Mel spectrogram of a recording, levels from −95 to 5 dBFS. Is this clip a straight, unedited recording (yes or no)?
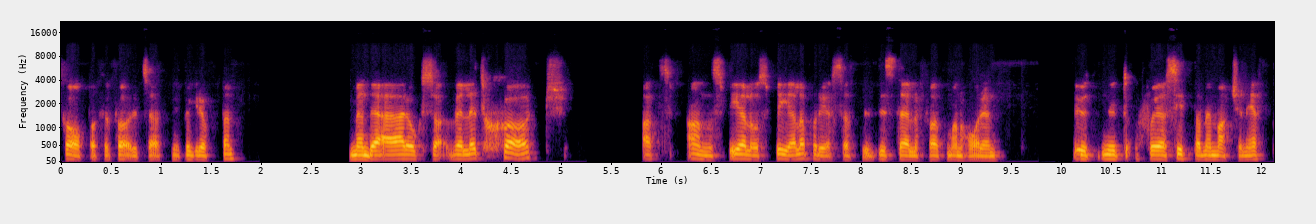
yes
